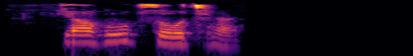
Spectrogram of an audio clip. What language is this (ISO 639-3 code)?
urd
